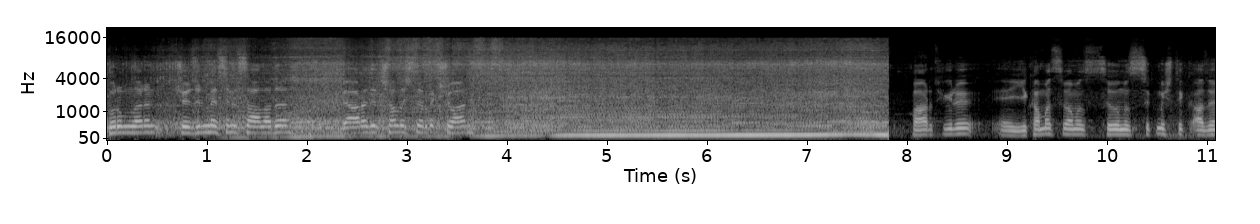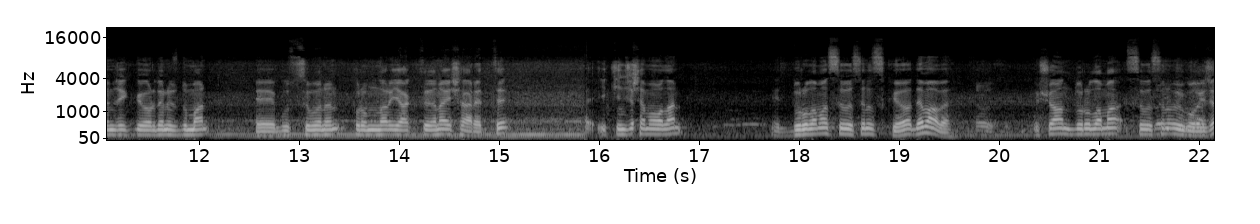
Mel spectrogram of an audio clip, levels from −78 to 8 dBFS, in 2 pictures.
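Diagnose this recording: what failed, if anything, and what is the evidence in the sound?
The failure is at the codec or storage stage: compressed frames skipped. At 12.57 s, 16.33 to 16.35 s and 17.94 s the audio jumps forward instead of playing through. The first jump loses about a tenth of a second, the second about 150 ms, and the third only around 15 ms. That fits a handful of whole frames missing from the file or rejected by the decoder.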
